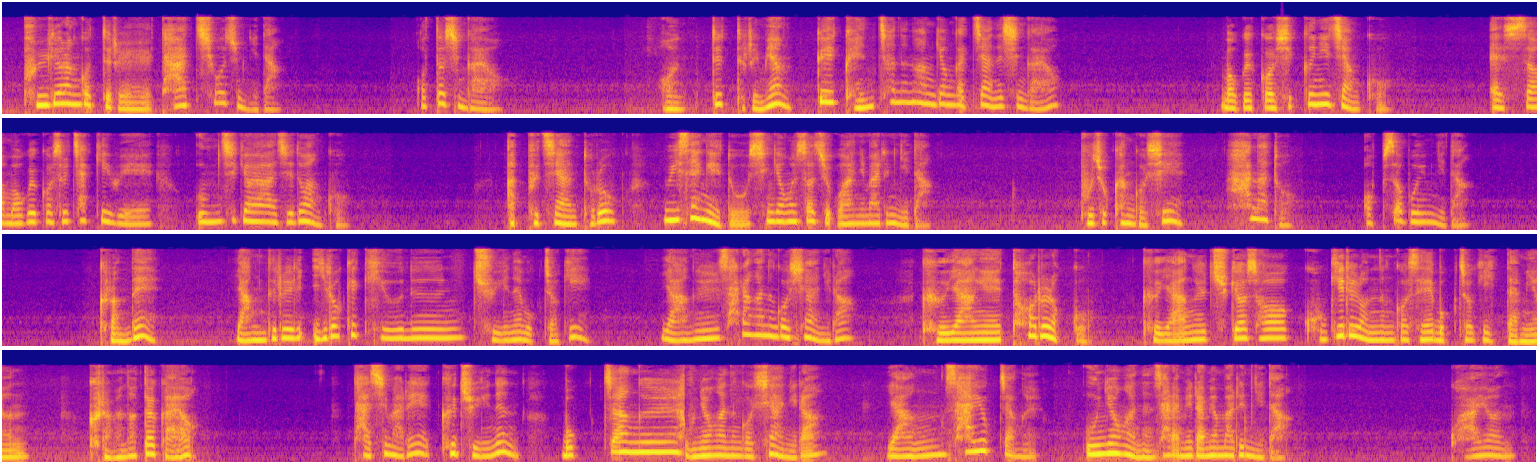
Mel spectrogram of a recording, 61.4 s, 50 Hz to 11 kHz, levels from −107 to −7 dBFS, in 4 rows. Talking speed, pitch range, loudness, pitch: 195 characters per minute, 170-230 Hz, -17 LUFS, 190 Hz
